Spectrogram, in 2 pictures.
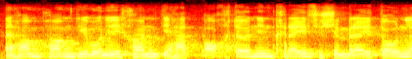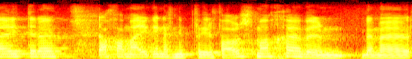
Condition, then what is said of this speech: Deafness. Ich bin da sicher ein Ausnahmefall von einem Gehörlosen, also wenn man mit anderen vergleicht.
